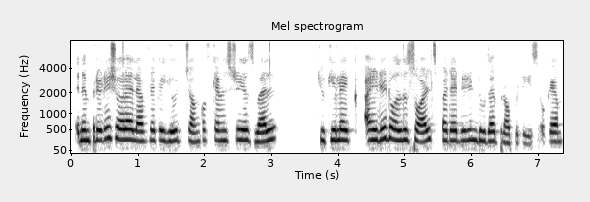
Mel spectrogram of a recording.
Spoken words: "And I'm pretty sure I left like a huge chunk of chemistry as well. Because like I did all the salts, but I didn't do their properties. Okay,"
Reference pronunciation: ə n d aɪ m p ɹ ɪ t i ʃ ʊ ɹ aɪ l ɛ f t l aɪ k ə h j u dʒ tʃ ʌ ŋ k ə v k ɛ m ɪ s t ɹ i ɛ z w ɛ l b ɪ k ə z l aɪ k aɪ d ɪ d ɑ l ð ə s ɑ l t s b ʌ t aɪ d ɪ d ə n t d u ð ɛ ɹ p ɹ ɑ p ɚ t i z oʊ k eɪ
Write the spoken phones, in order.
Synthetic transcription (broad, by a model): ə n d aɪ m p ɹ ɪ t i ʃ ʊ ɹ aɪ l ɛ f t l aɪ k ə h j u dʒ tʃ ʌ ŋ k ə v k ɛ m ɪ s t ɹ i ɛ z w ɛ l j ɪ k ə l aɪ k aɪ d ɪ d ɑ l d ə s ɑ l t s b ʌ t aɪ d ɪ d ə n t d u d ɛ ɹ p ɹ ɑ p ɚ t i z oʊ k eɪ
